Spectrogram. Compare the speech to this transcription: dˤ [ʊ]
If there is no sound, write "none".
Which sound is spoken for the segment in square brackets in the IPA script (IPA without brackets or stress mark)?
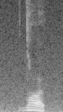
ʊ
